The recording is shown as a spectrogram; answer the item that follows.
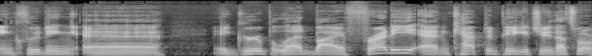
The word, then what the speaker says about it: Friede: I was pronouncing it Freed in my head, I think. Freed too? Freed. I guess that makes sense. There's not Freddy because the I is there. Yeah, The I should be after the D. And free is a word. Mm-hmm. I mean, it is spelled Friede. Freedy. I'm gonna go with Freed. It's German is the problem, Okay.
